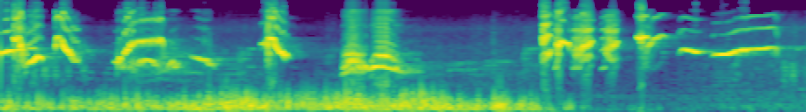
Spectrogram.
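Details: Kacer (oriental magpie-robin) singing to confront a rival: rich whistled and chattering phrases over a low rumble, then a final run of clean, separate high whistles.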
